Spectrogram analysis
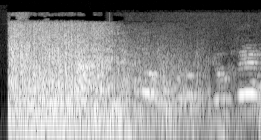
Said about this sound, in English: A woman was heading into her living room when a massive boulder crashed through the wall and missed her by just a few inches. We have security cam of the boulder crashing into the room.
